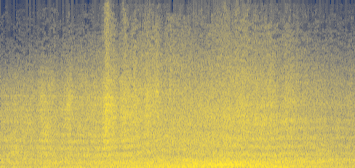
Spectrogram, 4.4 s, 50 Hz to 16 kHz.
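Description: Jet engines of a Boeing 787 Dreamliner in Vietnam livery run with a loud, steady roar and a rising whine, heard close up without talk.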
